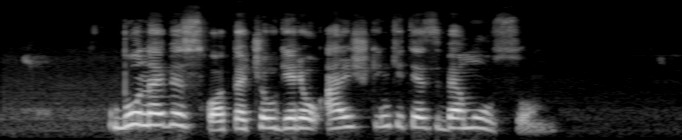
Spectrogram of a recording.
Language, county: Lithuanian, Vilnius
